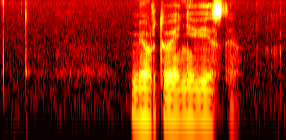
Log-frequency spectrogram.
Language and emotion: Russian, neutral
